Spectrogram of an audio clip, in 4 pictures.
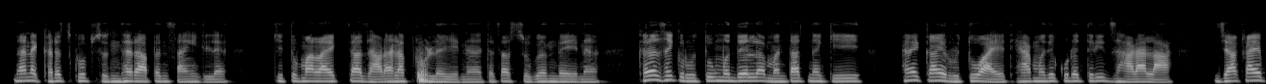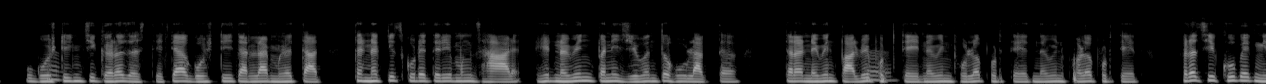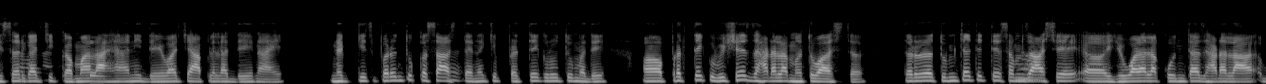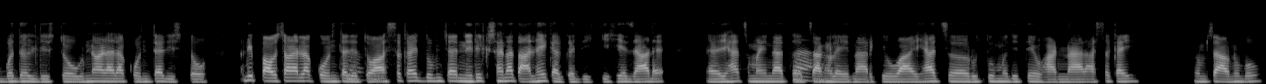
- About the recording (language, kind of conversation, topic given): Marathi, podcast, प्रत्येक ऋतूमध्ये झाडांमध्ये कोणते बदल दिसतात?
- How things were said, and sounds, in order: other background noise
